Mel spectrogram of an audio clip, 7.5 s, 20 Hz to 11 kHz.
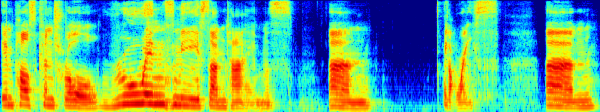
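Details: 27-year-old woman with Tourette syndrome, speech interrupted by the recurring vocal tic "I got rice" during a real livestream; Tourette syndrome vocal tic.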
